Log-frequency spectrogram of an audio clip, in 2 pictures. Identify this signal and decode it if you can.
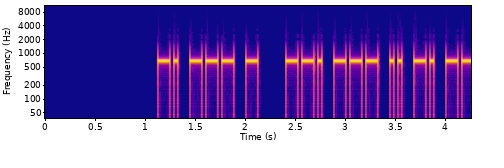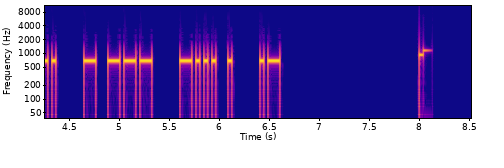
Morse code, heard as a keyed tone, about 30 wpm, 700 Hz. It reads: NOT GOING TO BE A
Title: Sets of 5 Words Encore 30wpm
